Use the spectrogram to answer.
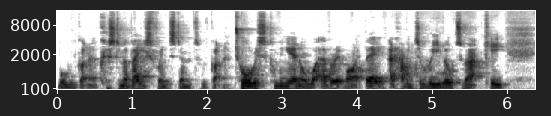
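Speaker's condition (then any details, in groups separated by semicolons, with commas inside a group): No condition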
